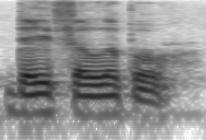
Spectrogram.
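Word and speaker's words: DeFilippo: Let me ask you about offensive coordinator John DeFilippio coming to Dave Filippo. I was informed that's how it's spelled last week, or that's how it's pronounced.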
